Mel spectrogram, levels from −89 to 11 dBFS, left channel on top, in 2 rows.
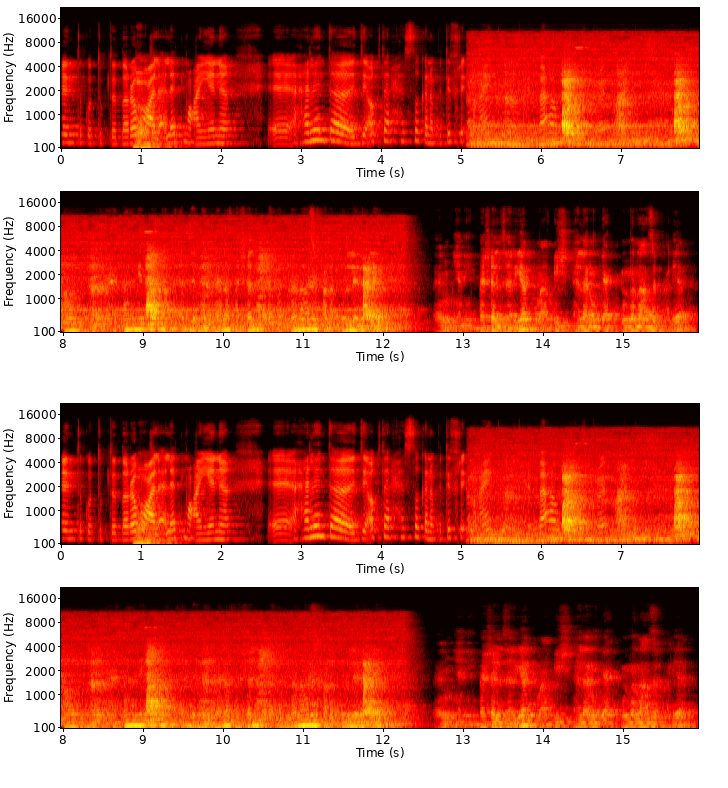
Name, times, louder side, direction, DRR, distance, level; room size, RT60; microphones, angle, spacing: voice 1, 0.0-7.1, right 2 dB, 10° right, 8 dB, 0.9 m, -34 dB
sound 1, 5.1-12.3, left 1 dB, 20° left, 6.8 m, -28 dB
voice 2, 8.0-12.0 12.6-15.8, equal, 85° left, 3 dB, 4.7 m, -29 dB
24.0 x 9.8 x 6.1 m, 0.70 s
head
